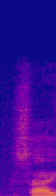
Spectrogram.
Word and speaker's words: sai: That's to put his sai things through.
